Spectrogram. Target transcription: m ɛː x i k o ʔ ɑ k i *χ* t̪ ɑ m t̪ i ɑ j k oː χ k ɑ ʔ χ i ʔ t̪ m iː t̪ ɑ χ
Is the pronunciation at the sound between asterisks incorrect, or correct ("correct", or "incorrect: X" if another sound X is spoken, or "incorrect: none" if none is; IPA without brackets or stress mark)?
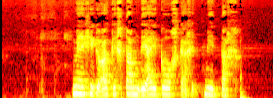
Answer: correct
